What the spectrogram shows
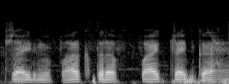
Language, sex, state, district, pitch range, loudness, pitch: Hindi, male, Jharkhand, Garhwa, 105-115 Hz, -18 LUFS, 115 Hz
